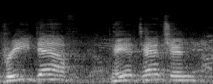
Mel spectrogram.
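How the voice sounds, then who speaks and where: High-voiced auctioneer chanting over a crowd. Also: male voice, steady tone. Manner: fast bid chant, coaxing the crowd. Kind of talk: auction calling. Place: outdoor farm auction. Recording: muffled loudspeaker over a crowd.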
